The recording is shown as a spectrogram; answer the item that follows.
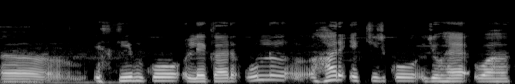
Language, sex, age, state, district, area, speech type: Hindi, male, 30-45, Uttar Pradesh, Mirzapur, rural, spontaneous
